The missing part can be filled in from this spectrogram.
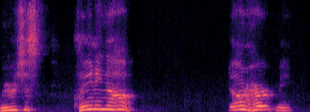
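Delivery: very high, shrill, frantic panicked yelling. Running a game, the speaker voices a character under intimidation: yelling. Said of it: "Just yells".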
